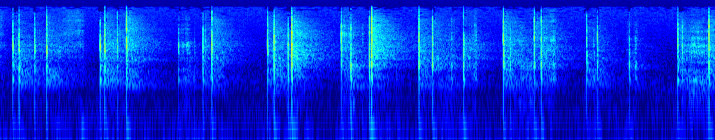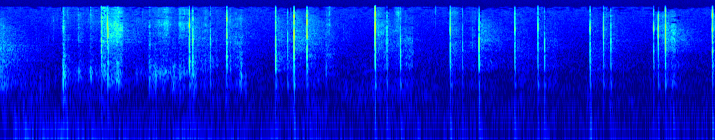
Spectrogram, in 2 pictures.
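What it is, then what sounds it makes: Cardboard box. Long blue-painted nails tap quickly and irregularly on a small, closed, brown cardboard box that is hollow and apparently empty, held close to the microphone. The taps are short, dry clicks with a hollow, papery body and bright tips, stopping almost instantly with no ring. They come in uneven bursts throughout.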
